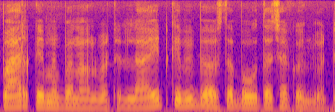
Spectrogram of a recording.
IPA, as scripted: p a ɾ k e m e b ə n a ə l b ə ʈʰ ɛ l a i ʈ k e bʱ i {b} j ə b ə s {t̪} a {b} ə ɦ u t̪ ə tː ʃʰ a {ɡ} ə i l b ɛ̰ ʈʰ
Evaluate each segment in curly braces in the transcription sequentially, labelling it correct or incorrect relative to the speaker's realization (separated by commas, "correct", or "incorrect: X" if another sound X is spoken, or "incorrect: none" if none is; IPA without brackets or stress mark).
correct, incorrect: t̪ʰ, correct, incorrect: k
